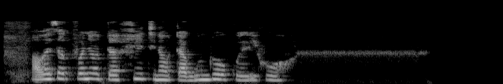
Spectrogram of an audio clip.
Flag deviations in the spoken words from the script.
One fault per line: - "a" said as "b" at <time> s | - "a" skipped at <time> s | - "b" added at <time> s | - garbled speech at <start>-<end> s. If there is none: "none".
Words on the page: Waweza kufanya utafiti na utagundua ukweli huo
none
